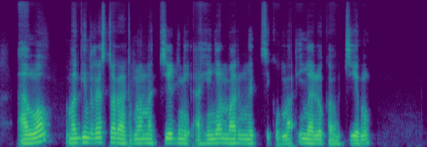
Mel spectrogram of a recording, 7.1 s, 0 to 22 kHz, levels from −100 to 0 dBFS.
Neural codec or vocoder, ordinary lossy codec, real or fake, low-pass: codec, 44.1 kHz, 2.6 kbps, DAC; none; fake; none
